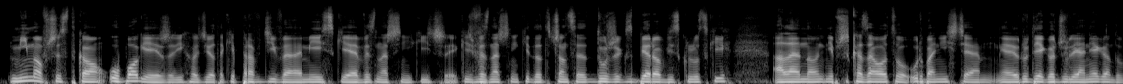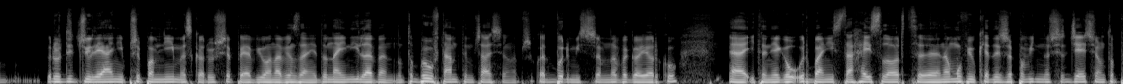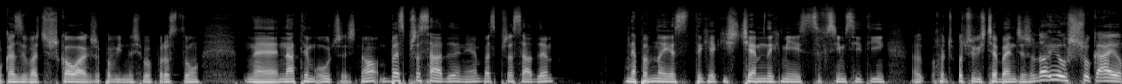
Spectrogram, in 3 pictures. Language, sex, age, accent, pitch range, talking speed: Polish, male, 20-39, native, 110-130 Hz, 165 wpm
